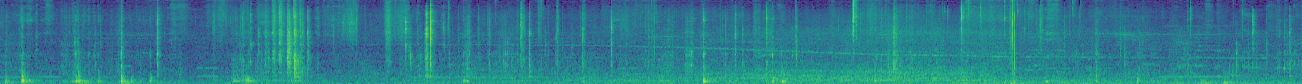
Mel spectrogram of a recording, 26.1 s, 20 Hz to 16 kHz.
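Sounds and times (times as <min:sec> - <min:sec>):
tools and metal parts clicking: 0:18.9 - 0:22.0.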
